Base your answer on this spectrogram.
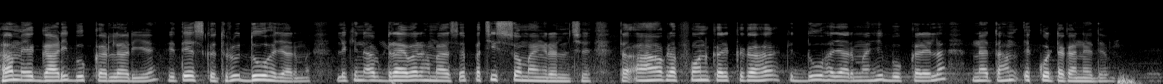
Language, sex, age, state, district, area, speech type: Maithili, male, 18-30, Bihar, Purnia, urban, spontaneous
